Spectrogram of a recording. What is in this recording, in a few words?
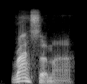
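"résumé", British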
